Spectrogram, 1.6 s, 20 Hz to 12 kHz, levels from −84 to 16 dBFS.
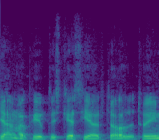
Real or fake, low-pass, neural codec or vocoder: fake; 10.8 kHz; codec, 24 kHz, 0.9 kbps, WavTokenizer, medium speech release version 1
